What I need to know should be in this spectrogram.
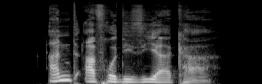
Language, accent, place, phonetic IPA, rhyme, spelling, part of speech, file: German, Germany, Berlin, [antʔafʁodiˈziːaka], -iːaka, Antaphrodisiaka, noun, De-Antaphrodisiaka.ogg
- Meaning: plural of Anaphrodisiakum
